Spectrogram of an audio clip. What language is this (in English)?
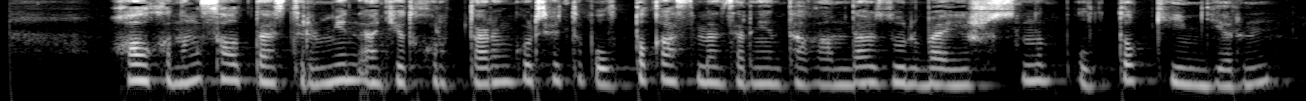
Kazakh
